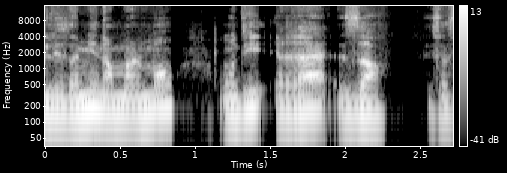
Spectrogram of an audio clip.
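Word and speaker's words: غزة: de la bande de gaza il faut dire gaza mais les amis normalement on dit reza ça s'écrit g h voilà en tout cas là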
